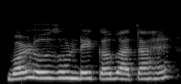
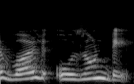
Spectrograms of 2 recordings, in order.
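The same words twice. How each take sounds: First: world ozone day कब आता है? asked with a rising tune; quiz question. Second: world ozone day stated with a falling tune; name the day as a settled heading; announcing the topic. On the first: Teacher quizzes students on the date, rising question. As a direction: ask the class as a quiz. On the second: Teacher announces the day to students, falling tune. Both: Shown as a demonstration.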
